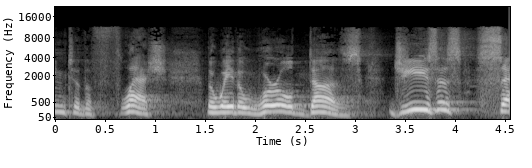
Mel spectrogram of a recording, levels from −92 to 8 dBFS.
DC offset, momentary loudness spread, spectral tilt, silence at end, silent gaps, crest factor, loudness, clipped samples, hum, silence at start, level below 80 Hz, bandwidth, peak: under 0.1%; 16 LU; -5.5 dB/octave; 0 s; none; 12 dB; -15 LUFS; under 0.1%; none; 0 s; -58 dBFS; 11.5 kHz; -2 dBFS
